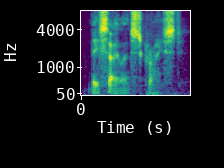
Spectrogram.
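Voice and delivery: solemn hush to the congregation; hushed solemn refrain. Real, not acted. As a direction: drop it low, soft and slow.

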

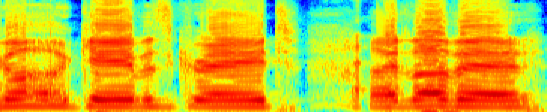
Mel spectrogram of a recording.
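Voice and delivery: loud, high, drawn-out gushing; mock dumbstruck fan. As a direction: blurt it like a starstruck oaf. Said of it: "I felt like a Neanderthal".

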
